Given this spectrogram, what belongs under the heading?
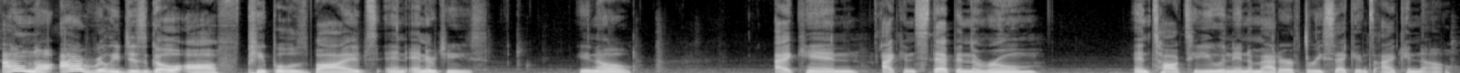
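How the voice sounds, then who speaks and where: Slow, low-voiced frank woman. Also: clear, resonant tone, no room sound. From born in New Jersey, raised in Atlanta. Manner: frank, laughing, emphatic. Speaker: music management guest. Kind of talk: casual podcast chat.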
